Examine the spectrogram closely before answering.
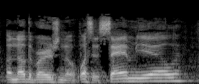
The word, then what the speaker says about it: Samael: them something like another version of what's it, Samuel? How you pronounce it, Samuel? Samael.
